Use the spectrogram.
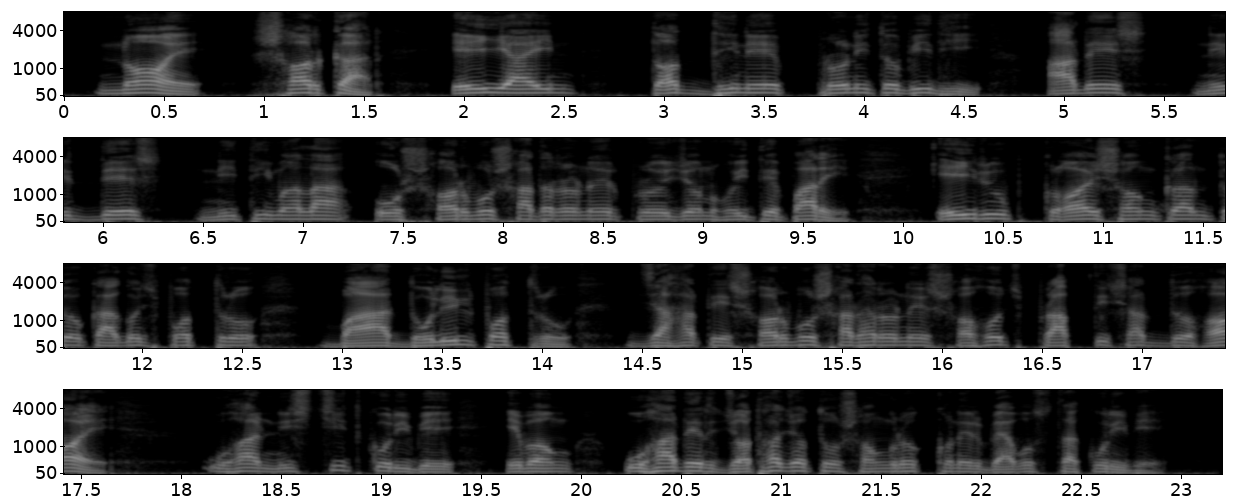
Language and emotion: Bengali, neutral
